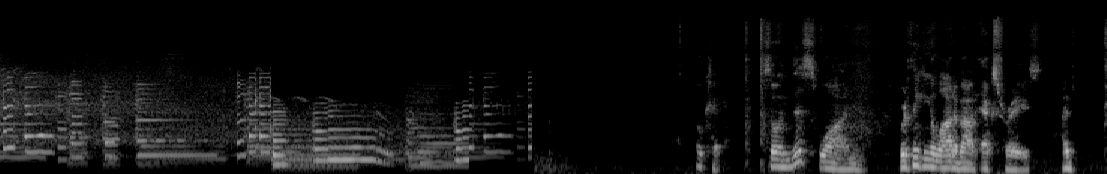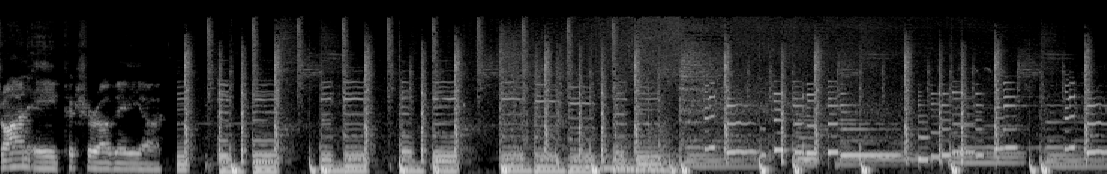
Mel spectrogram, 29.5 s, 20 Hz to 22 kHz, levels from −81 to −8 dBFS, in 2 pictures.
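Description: Between 3.62 and 6.26 s, audio plays at half speed, an octave low: stereo read as mono, interleaved left-right samples decoded as one channel.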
